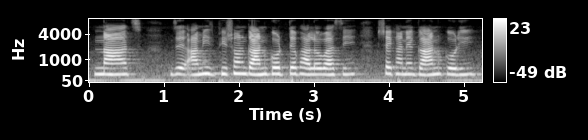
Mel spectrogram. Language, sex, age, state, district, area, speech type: Bengali, female, 18-30, West Bengal, Paschim Medinipur, rural, spontaneous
